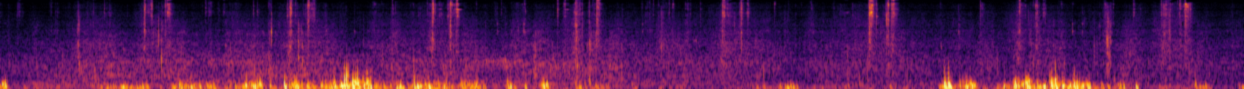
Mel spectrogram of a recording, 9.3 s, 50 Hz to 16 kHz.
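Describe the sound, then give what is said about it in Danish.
Coins, about 23 kroner taken as cash for bingo, jingle and rattle in a pocket with each stride while walking down to bingo, bright metallic clinks over soft, steady footsteps and rustling fabric. No one speaks. “Pengene rasler i min lomme.”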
